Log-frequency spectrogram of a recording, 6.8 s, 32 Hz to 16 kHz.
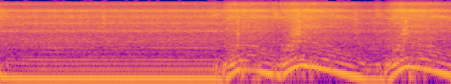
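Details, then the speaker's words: K24 turbo-swapped EG hatch with a suspected spun bearing; oil pressure dropped to 14 psi at over 8,000 rpm at wide-open throttle: steady idle, then light blips rising and falling roughly, louder inside the car; rod knock. "so I revved it up just a little bit just to see if I can get some noise for you guys but I can ensure you inside the car it's pretty loud"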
